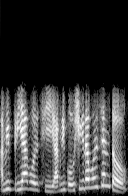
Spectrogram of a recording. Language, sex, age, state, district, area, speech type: Bengali, female, 30-45, West Bengal, Purba Medinipur, rural, conversation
